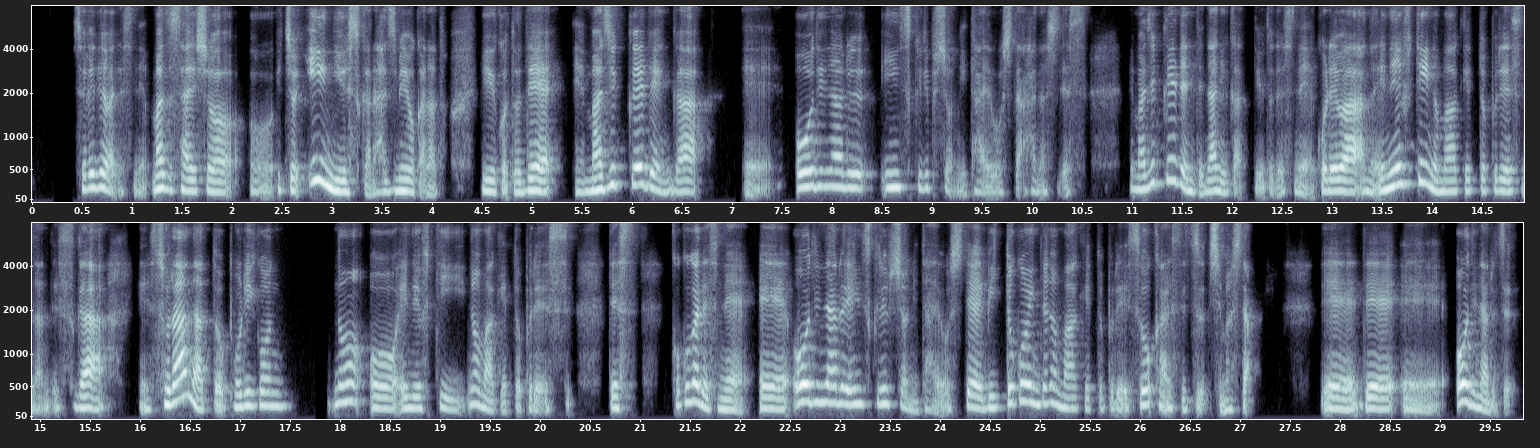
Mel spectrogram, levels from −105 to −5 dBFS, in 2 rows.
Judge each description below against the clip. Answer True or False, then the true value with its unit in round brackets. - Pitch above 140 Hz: True (190 Hz)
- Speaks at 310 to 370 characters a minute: False (380 characters per minute)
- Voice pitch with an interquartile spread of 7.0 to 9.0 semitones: False (5.7 semitones)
